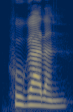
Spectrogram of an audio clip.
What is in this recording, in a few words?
"jugaran", spanish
